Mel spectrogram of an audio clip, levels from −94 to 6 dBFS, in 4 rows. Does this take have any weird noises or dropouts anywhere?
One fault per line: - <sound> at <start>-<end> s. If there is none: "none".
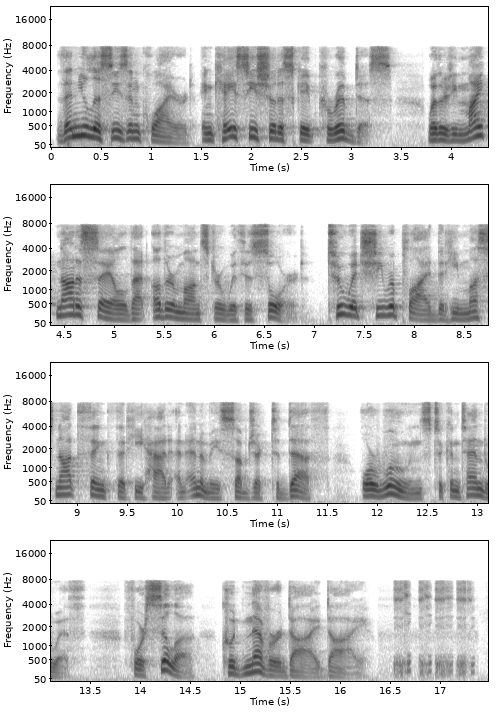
- laugh at 16.5-17.4 s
